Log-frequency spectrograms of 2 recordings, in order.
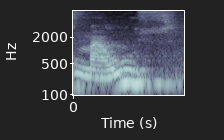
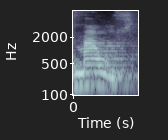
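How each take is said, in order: First: The stress falls on the 'u' sound. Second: The stress falls on the 'a' sound. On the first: The speaker calls it right. "con acento en la U" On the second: The speaker calls it wrong. "No es maus"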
